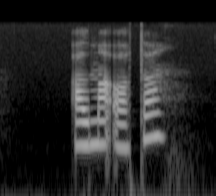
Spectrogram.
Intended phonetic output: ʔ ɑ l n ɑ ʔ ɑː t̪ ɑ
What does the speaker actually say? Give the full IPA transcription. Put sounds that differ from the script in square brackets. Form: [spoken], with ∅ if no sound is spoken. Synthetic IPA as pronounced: ʔ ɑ l [m] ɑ ʔ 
